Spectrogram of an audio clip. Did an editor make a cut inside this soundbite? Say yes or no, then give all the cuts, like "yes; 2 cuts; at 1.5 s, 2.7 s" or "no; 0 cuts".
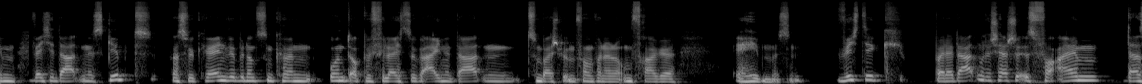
no; 0 cuts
